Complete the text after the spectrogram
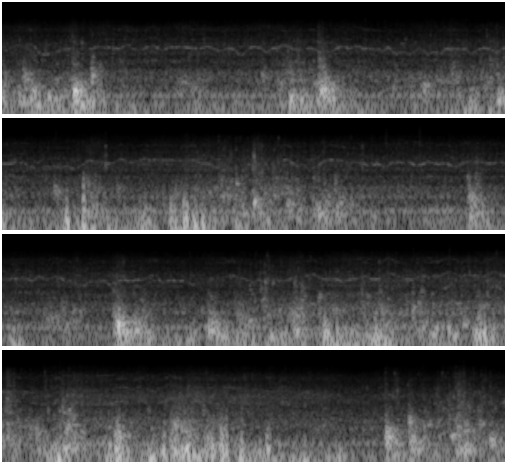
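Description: Wind blows across open water outdoors.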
